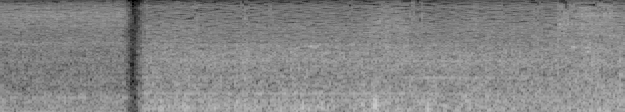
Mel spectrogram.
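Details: Steady loud rumble of a moving vehicle with heavy wind buffeting the microphone on a sunrise safari drive, briefly cut by a momentary dropout, with no animal calls.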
